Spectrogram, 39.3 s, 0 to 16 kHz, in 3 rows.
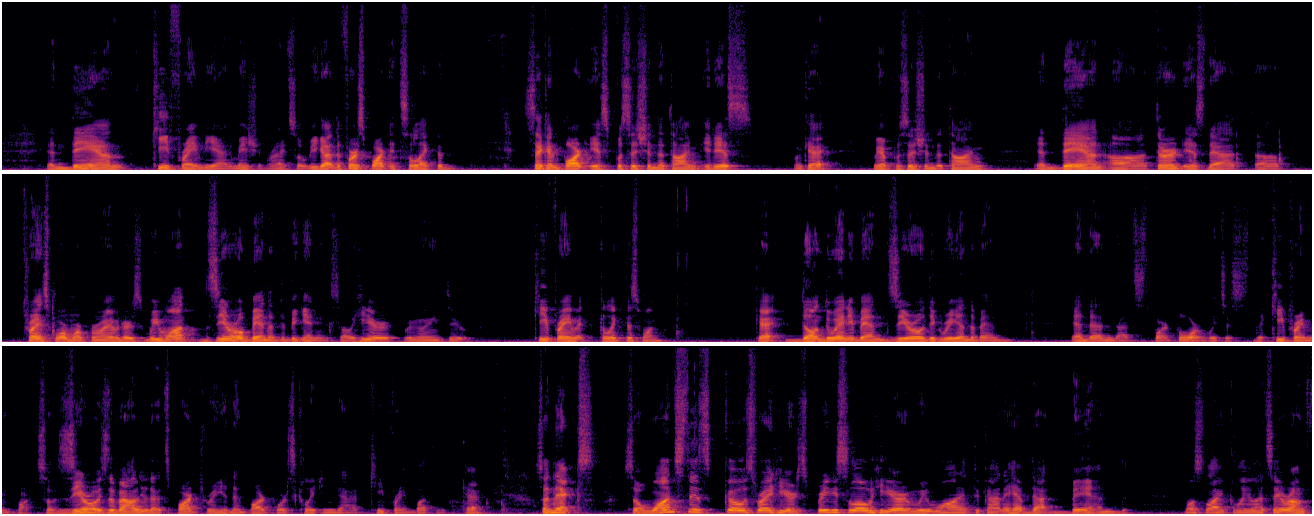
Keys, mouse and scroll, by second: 19.9 click, 33.2-39.3 drag.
